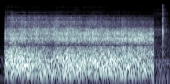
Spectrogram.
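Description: A produced noise sound effect, an even rush like static, holding steady for about two seconds with a faint steady tone underneath, then cutting off suddenly. It serves as the transition sting into a podcast segment.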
